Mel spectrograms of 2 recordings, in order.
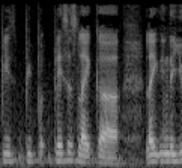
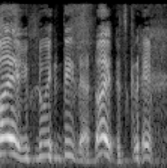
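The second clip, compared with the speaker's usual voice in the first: put-on scolding voice, higher and louder; 8 semitones higher, 16 dB louder than usual. Showing how the director scolds actors for ad-libbing: imitating Lee scolding actors. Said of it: "That's my impression of Lee".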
